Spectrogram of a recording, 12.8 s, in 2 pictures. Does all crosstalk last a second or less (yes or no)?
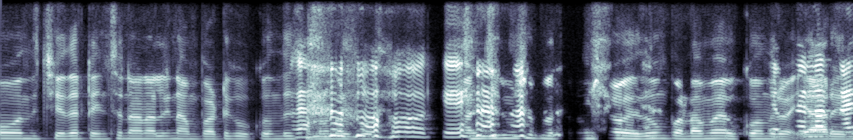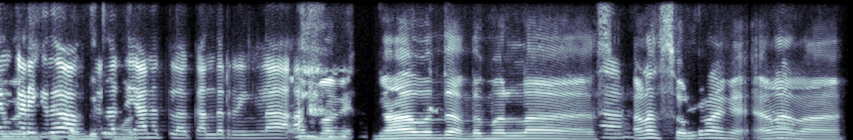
no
